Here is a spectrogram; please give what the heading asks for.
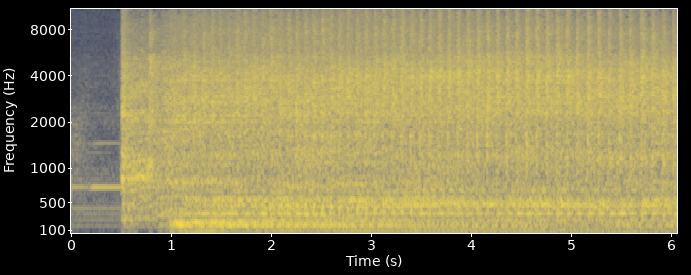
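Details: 2002 Chevy Silverado 5.3 L V8 at start and rev: fast, heavy, regular deep bottom-end knock loud over idle; not a lifter, owner suspects a broken rod or wrist pin, plans a salvage engine swap.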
